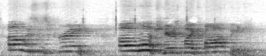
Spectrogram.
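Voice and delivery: high, loud, rubber-faced manic voice; Jim Carrey impression. Impressionist to the audience, as Jim Carrey, high and loud. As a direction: bounce in hammed-up as the zany comic. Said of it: "I do him".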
